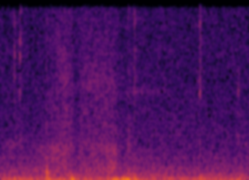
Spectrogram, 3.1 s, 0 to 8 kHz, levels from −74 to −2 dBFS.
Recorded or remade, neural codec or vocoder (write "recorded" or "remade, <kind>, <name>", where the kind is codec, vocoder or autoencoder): remade, vocoder, BigVGAN v2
